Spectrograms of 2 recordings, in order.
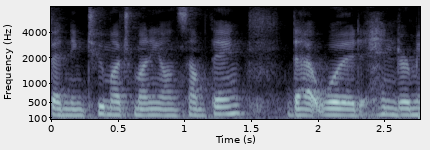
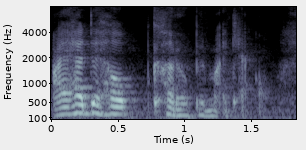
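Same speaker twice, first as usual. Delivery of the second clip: raw, emotional voice full of feeling. Speaker recalls the necropsy on their cow, getting emotional. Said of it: "I'm sorry for getting emotional".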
